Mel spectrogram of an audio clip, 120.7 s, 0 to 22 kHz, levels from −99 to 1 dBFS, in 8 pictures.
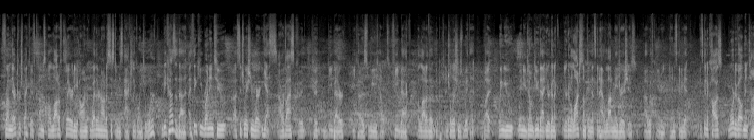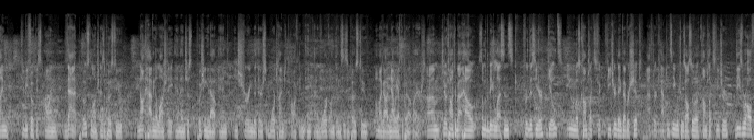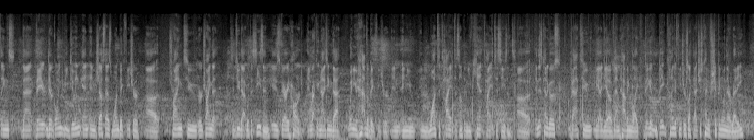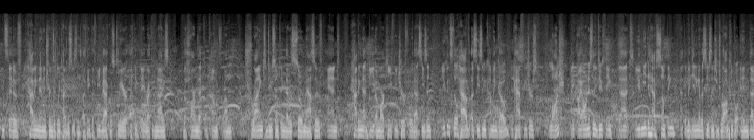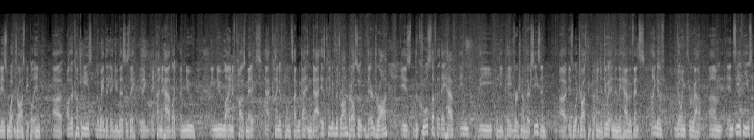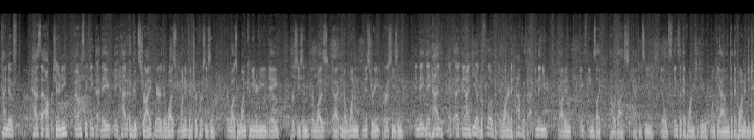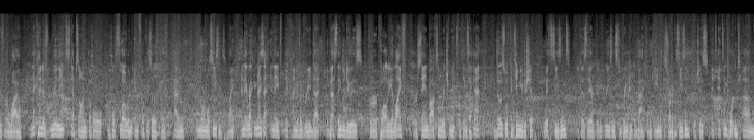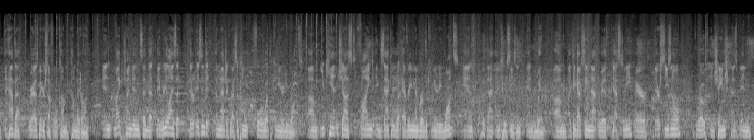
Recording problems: wrong speed, natural pitch; too fast; 1.8 times normal speed
murmuring crowd; loud; throughout; 10 dB below the speech

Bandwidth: 15 kHz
